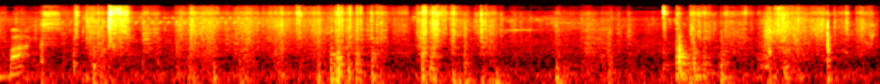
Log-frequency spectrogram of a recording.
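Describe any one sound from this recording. Foam packing squeaks and scrapes against cardboard.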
